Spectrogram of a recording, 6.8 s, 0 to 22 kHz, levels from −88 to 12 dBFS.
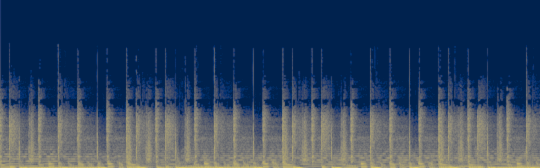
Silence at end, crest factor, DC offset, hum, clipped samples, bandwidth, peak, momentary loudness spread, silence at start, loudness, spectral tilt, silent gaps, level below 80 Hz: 0 s; 10 dB; under 0.1%; none; under 0.1%; 9 kHz; 0 dBFS; 2 LU; 0 s; -12 LUFS; -4.5 dB/octave; none; -12 dBFS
